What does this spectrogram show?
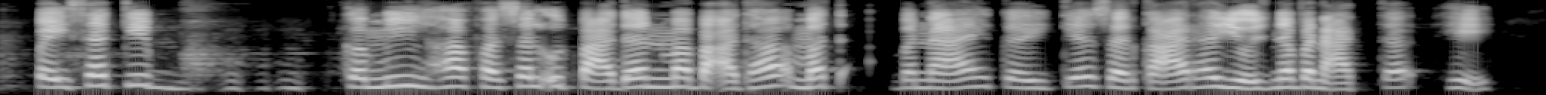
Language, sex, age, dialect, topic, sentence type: Chhattisgarhi, female, 18-24, Western/Budati/Khatahi, agriculture, question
